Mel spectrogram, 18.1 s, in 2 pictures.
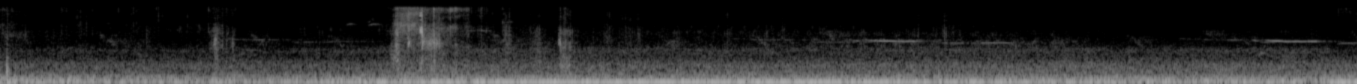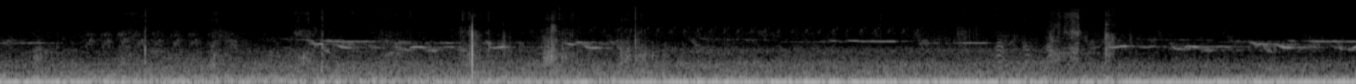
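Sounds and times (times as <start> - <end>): high bird chirps: 8.0 - 18.0.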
